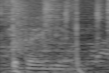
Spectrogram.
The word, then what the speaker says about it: Cobalion: It is Cobalion.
